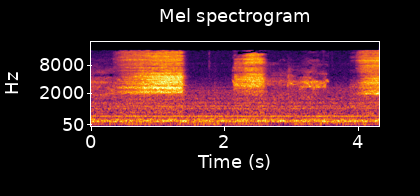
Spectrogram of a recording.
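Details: Three young tropical screech owls, hatched on 6 and 7 March 2014 and kept in captivity, produce steady rasping hisses in repeated bursts, separated by short quiet gaps.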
